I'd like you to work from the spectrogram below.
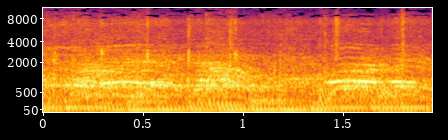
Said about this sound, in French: Ils l'entourent d'une corde au niveau de la tête et des pieds. Il tire et la statue s'effondre sous les cris de la foule.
